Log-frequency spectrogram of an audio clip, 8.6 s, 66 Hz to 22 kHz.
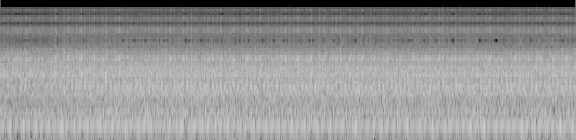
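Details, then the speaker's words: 2018 Mustang GT V8 idling, recorded underneath where tapping is quieter than from above; light uneven tapping about two or three per second, worse passenger side, stethoscope finds taps in some cylinders only; cause unconfirmed. "hey it when we were outside it was tapping away like unbelievably it's almost harder to hear down here"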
